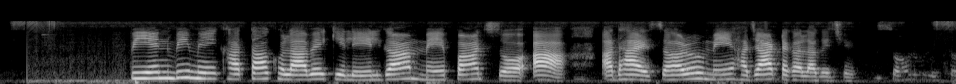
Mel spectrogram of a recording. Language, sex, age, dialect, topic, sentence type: Maithili, female, 18-24, Bajjika, banking, statement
